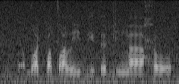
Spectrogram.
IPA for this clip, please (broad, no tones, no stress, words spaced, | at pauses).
qʷḛdˤɘ pʲɘtˤoli bʲɨʔɘ ɡiŋaːħo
